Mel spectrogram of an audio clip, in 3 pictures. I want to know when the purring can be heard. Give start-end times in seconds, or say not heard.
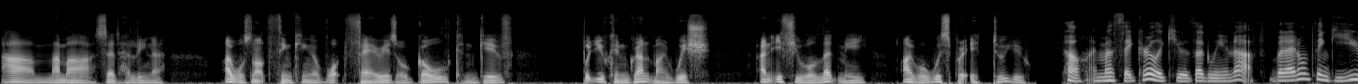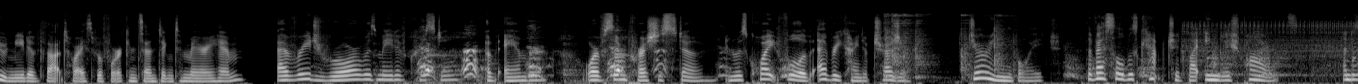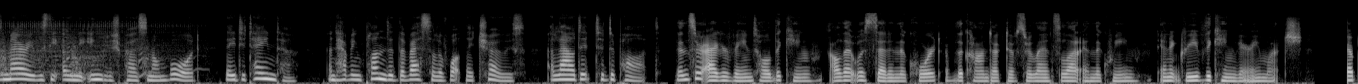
not heard.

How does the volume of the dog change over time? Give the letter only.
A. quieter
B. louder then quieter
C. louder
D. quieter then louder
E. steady
A.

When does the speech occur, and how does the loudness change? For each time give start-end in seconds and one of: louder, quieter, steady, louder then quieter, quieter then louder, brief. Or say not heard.
0.0-40.7 steady.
